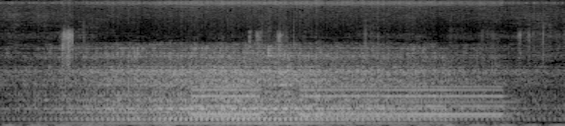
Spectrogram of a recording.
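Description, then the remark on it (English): A car engine hums steadily, a low droning tone that swells and rises in pitch midway through, then eases off near the end. “I know how to handle a car.”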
